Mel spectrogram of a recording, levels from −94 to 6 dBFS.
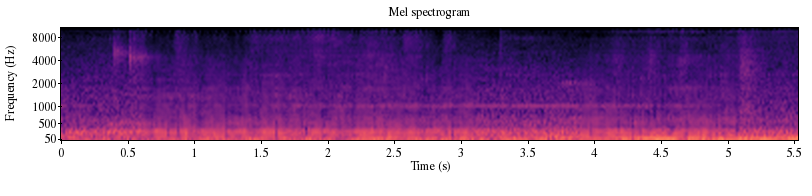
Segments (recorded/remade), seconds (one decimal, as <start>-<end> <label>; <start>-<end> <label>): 0.0-0.6 recorded; 0.6-3.1 remade; 3.1-3.9 recorded; 3.9-5.1 remade; 5.1-5.5 recorded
